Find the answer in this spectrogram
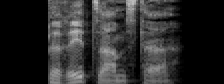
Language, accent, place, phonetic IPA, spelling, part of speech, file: German, Germany, Berlin, [bəˈʁeːtzaːmstɐ], beredsamster, adjective, De-beredsamster.ogg
- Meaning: inflection of beredsam: 1. strong/mixed nominative masculine singular superlative degree 2. strong genitive/dative feminine singular superlative degree 3. strong genitive plural superlative degree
